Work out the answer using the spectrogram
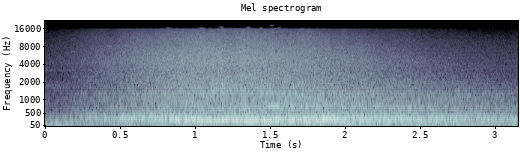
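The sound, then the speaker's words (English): Wind picking up around a hot air balloon in flight: a broad rushing whoosh that swells after the first half second, holds steady and eases slightly near the end. “Yes, the wind is picking up.”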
